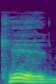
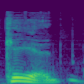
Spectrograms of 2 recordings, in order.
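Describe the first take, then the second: First: The vowel is a plain short i. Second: The vowel is shifted in the Southern way. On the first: "the short I sound, as in kid" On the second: "becomes kid"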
